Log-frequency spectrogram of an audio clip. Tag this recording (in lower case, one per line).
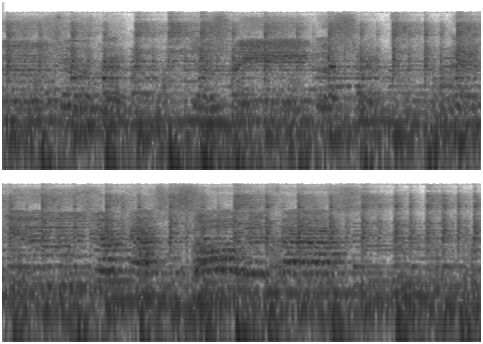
music
singing
choir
